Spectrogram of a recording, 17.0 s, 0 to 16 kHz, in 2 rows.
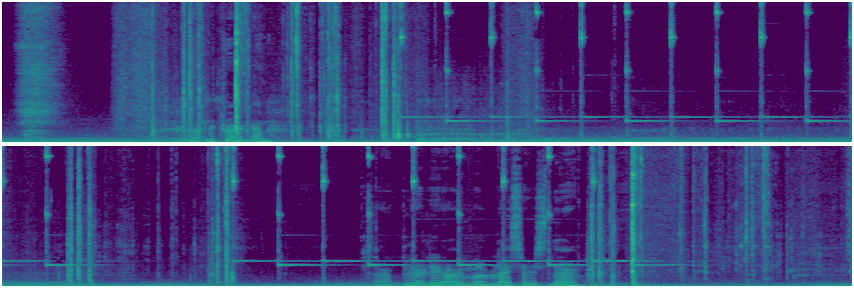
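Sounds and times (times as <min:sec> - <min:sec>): key in ignition: 0:01.8 - 0:16.4
car warning chime: 0:03.8 - 0:16.0.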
